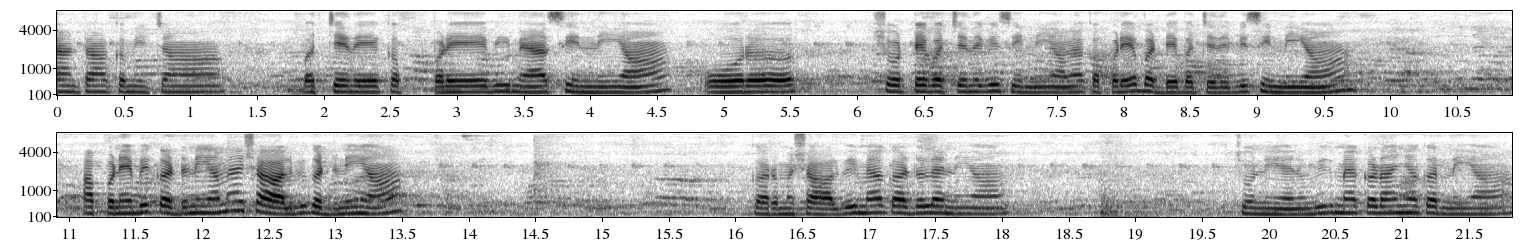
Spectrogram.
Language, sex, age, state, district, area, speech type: Dogri, female, 30-45, Jammu and Kashmir, Samba, rural, spontaneous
